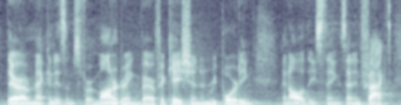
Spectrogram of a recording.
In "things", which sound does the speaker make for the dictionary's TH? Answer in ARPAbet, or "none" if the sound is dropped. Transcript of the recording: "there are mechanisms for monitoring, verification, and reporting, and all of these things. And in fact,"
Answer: TH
